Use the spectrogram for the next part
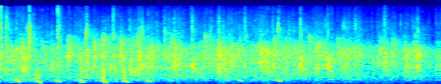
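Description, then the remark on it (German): Steady audience applause: many hands clapping in a dense, even patter that holds at a constant level throughout, with no speech over it. “eigentlich, wären wir in einem katholischen Ambiente, gäbe es jetzt Applaus, sind wir hier weit davon entfernt.”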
